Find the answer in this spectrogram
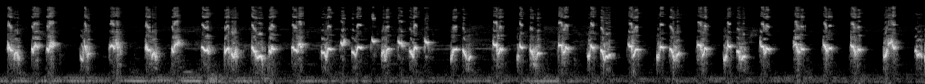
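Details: Rapid, long-running fighting song of a Yellow-vented bulbul used to lure bulbuls into answering: steady chattering whistled notes, about three and a half per second, slurred and bubbly, with a low hum early on.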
